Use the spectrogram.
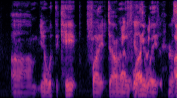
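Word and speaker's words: Kape: Man, Cape, man, he is a Cape or Cop, or I don't know how to pronounce it, but I think it's Cape. Cape, okay.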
